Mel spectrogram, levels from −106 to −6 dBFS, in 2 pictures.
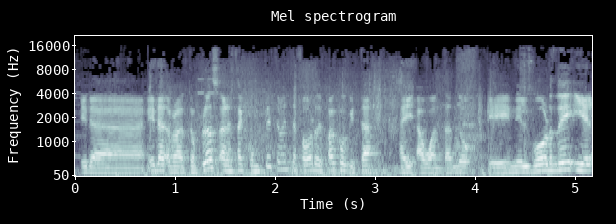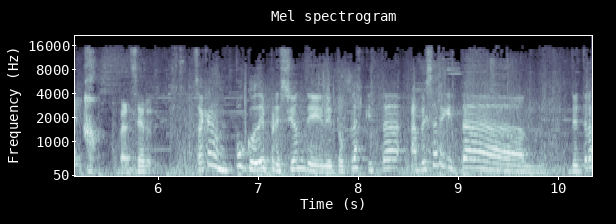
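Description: At 0.95 s and again at 6.06 s, a corrupt frame decoded produces a brief squeaky blip. Damaged bits in what sounds like a couple of compressed frames were decoded anyway, putting energy at the wrong frequencies. The first blip peaks around -15 dBFS and the second is much fainter, near -30 dBFS. On a spectrogram each shows as a thin vertical smear of misplaced energy; on the waveform, a short jagged spike.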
